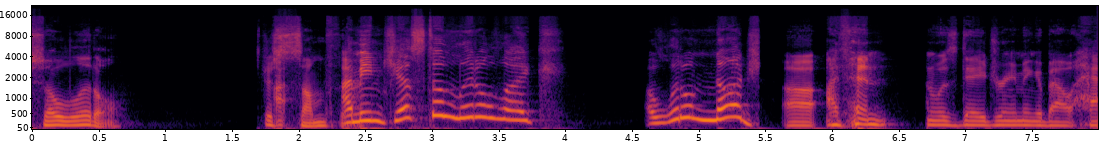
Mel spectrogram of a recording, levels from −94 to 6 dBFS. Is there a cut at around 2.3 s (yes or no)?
no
